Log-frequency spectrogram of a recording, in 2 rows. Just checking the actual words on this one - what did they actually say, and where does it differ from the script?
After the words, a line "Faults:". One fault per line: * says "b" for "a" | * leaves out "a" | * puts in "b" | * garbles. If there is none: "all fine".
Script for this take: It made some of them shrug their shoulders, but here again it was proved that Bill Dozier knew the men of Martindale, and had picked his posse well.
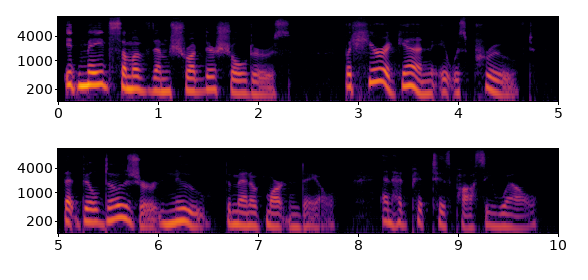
It made some of them shrug their shoulders, but here again it was proved that Bill Dozier knew the men of Martindale, and had picked his posse well.
Faults:
all fine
